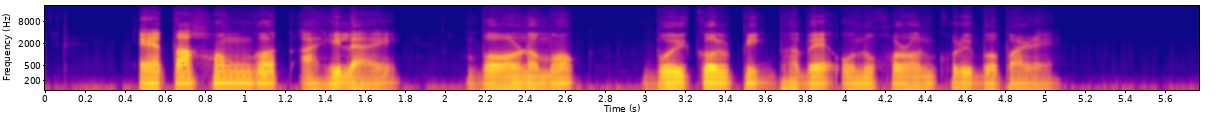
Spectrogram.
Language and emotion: Assamese, neutral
